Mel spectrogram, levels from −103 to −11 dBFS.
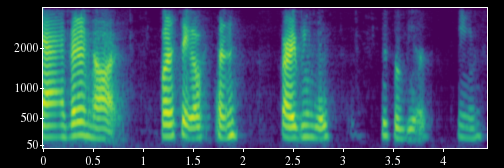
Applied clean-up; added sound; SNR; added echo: neural mask model DeepFilterNet 3.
